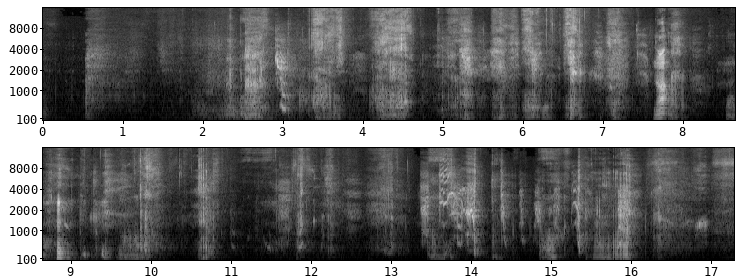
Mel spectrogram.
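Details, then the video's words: French Bulldog named Loki making odd vocal noises: a run of short rasping grunts, snorts and growl-like bursts in uneven clusters, some with a whiny tonal edge, broken by brief pauses; a human voice may be mixed in. "French Bulldog Makes Weirdest Noises You've Ever Heard!"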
